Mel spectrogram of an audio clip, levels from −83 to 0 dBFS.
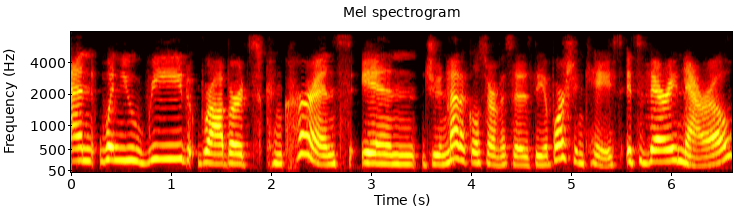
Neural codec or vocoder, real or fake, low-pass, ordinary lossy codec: none; real; 7.2 kHz; AAC, 32 kbps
